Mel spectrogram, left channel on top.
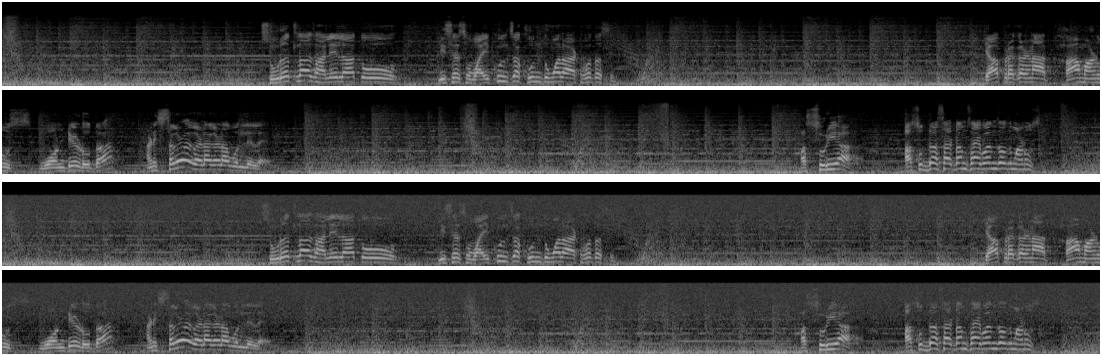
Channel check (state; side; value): noise; right; hiss, 8 dB below the sound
